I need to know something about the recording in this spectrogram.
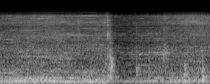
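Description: Steady low mechanical rumble in the background, with a single sharp knock about a second in from a part of the plastic electric-fan stand being handled.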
